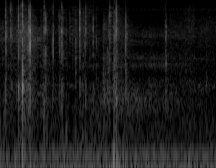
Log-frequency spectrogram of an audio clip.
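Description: Clear plastic floss-organizer pouch crinkling as it is handled, in a run of irregular small crackles.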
